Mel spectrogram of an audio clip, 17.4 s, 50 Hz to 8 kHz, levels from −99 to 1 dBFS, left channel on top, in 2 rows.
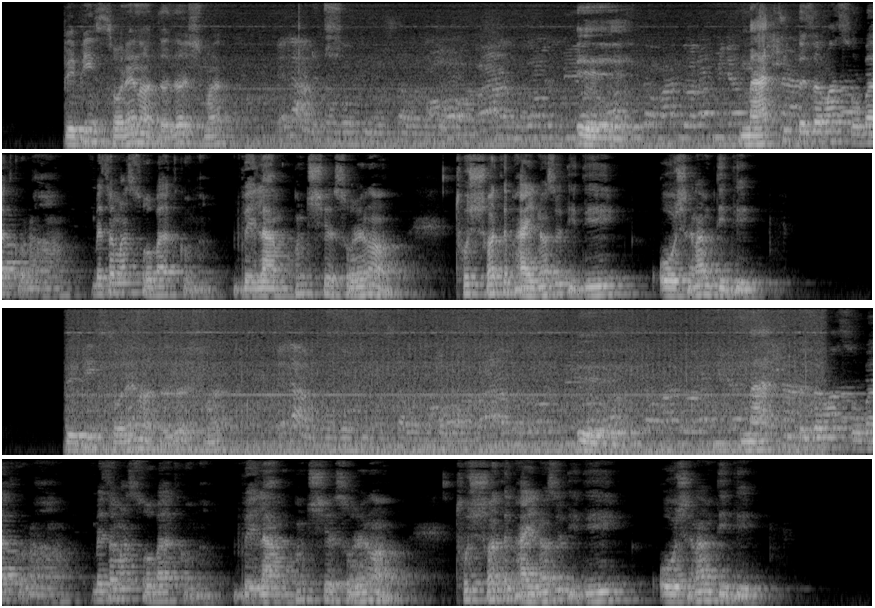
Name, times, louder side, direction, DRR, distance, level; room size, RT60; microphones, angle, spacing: voice 1, 0.6-2.3 3.2-3.3 5.8-6.3 7.4-7.7 8.0-9.3 9.6-10.8 11.0-12.6 12.9-14.9 15.3-16.2, left 3 dB, 65° left, 5 dB, 0.6 m, -34 dB
sound 1, 0.6-8.3, right 5 dB, 60° right, 0.3 m, -43 dB
voice 2, 2.7-5.6, right 1 dB, 25° right, 1 dB, 0.8 m, -44 dB
voice 3, 4.2-8.9, left 2 dB, 15° left, -1 dB, 0.8 m, -43 dB
6.6 x 2.8 x 2.9 m, 0.77 s
head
